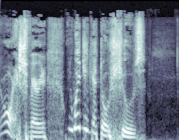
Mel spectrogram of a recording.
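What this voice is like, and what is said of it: Peter Falk as Columbo impression. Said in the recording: “That's my awesome Peter Falk impression.”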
